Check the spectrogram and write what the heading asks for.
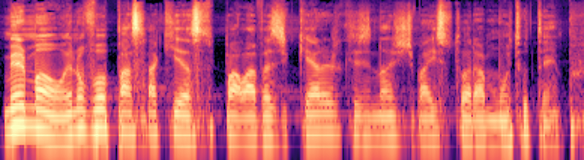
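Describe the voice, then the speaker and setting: A man preaching a sermon as pastor, impassioned and rising to loud preaching. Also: mid-range voice, racing, long reverb tail. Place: church.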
